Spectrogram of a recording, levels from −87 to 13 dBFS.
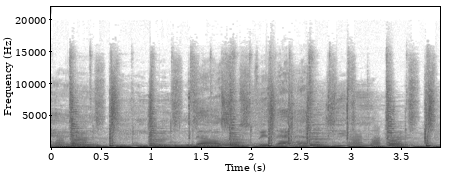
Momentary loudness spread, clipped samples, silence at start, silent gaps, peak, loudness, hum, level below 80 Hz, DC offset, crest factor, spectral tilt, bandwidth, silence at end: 2 LU; under 0.1%; 0 s; none; -2 dBFS; -17 LUFS; none; -20 dBFS; under 0.1%; 14 dB; -4.5 dB/octave; 16 kHz; 0 s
